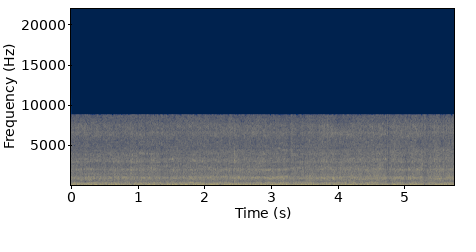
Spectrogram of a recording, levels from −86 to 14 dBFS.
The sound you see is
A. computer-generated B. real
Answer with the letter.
A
